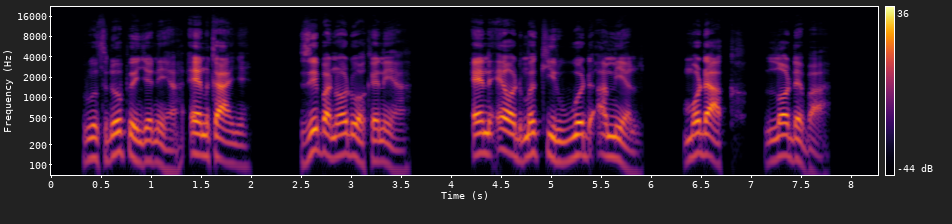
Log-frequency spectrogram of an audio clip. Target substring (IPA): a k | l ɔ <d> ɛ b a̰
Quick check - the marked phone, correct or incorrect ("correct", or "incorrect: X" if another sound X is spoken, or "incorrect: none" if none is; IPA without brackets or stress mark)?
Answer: correct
